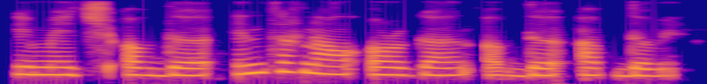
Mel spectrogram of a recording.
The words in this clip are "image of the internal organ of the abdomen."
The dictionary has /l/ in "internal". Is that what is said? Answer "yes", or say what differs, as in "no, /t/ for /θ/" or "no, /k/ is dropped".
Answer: yes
